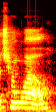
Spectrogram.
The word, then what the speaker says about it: Chamuel: And I was trying to, like, pronounce it, but I was pronouncing it wrong because it's C-H-A, not S-A.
